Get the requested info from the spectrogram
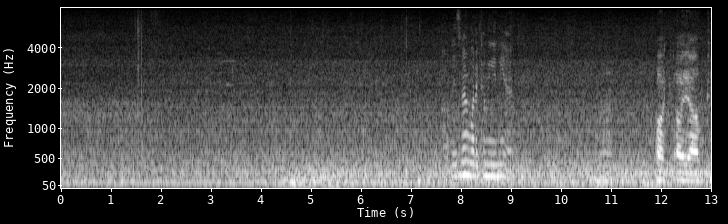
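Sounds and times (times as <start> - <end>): vehicle engine running low: 0.0 - 13.0.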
